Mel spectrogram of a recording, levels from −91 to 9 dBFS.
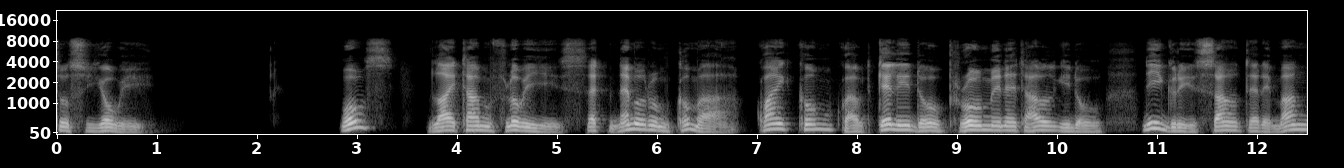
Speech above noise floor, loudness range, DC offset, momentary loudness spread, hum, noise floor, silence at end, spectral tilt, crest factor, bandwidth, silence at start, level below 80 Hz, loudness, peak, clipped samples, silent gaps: over 68 dB; 5 LU; under 0.1%; 12 LU; none; under -90 dBFS; 0 s; -6.5 dB/octave; 18 dB; 8.8 kHz; 0 s; -56 dBFS; -23 LUFS; -4 dBFS; under 0.1%; 1.89-2.09 s, 2.64-2.78 s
